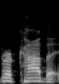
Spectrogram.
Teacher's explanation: generally you pronounce it as if the three syllables are separate, with equal accents on each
